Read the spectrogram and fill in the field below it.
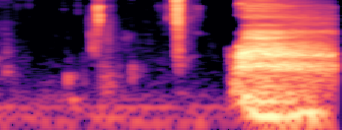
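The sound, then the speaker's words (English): Quiet wet mouth sounds as someone takes a couple of quick sips of an ice-cold Shipyard Pumpkin Head Ale, a pumpkin beer, followed by a loud, steady breathy rush of air. “One more sip for the boys.”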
